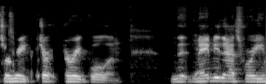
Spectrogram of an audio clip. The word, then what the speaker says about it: Tariq: It's pronounced Tariq Woolen.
